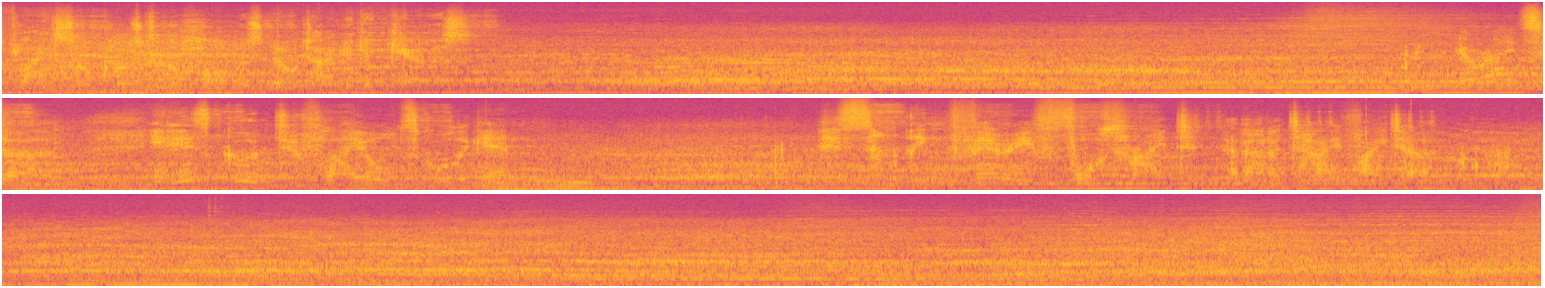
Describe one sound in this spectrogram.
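A TIE fighter's engine roars in flight.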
